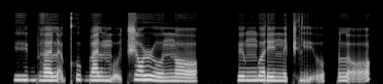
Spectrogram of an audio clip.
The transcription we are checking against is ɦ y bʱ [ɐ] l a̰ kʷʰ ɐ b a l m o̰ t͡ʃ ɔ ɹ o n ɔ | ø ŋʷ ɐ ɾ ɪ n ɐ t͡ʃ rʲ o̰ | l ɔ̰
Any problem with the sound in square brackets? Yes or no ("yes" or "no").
no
